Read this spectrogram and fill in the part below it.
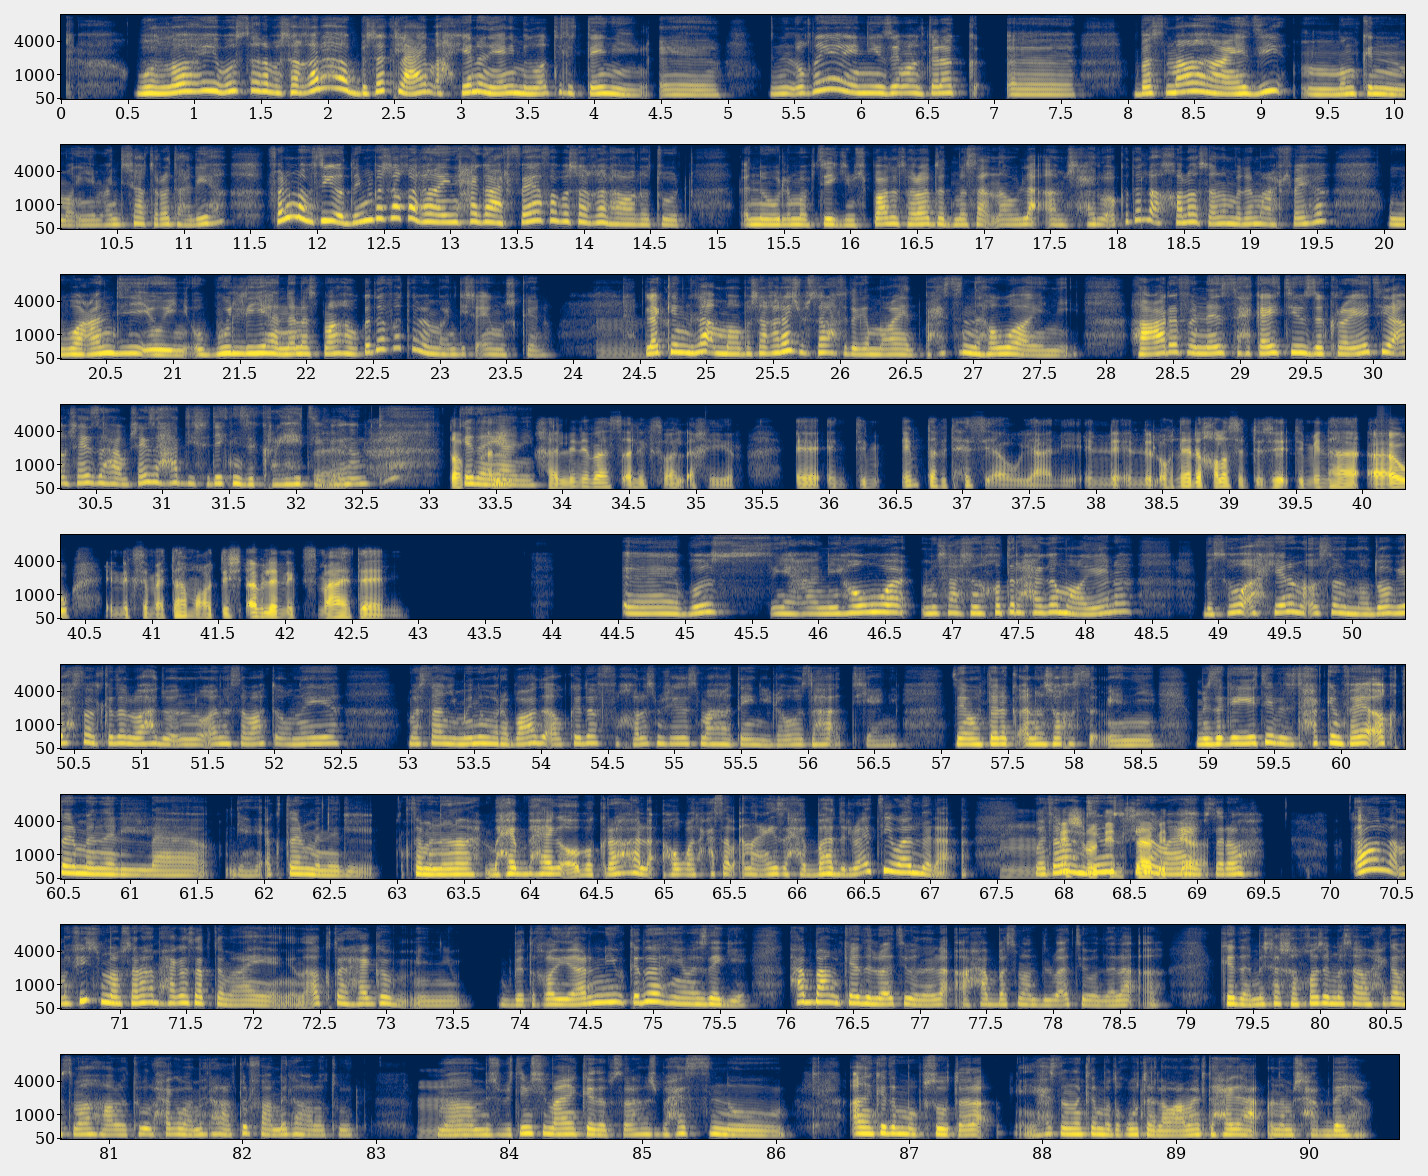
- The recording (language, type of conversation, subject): Arabic, podcast, إيه هي الأغنية اللي سمعتها وإنت مع صاحبك ومش قادر تنساها؟
- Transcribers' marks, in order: unintelligible speech; chuckle; in English: "routine"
